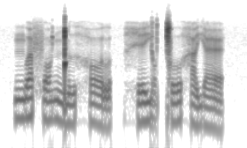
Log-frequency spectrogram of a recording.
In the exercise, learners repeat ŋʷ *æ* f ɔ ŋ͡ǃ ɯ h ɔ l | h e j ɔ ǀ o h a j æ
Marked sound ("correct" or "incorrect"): incorrect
